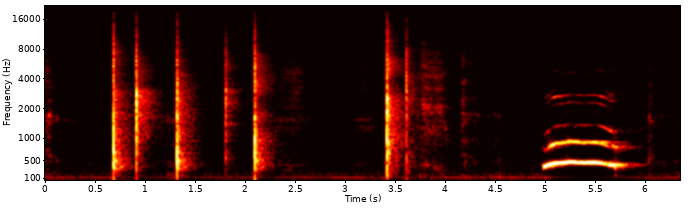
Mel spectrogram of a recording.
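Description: A few scattered hand claps, sharp and close, come one by one with uneven gaps and no steady rhythm, then a brief voiced cheer at the end during a casual podcast recording.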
